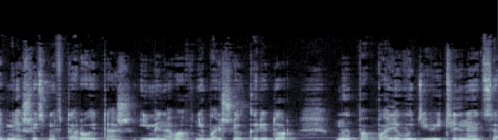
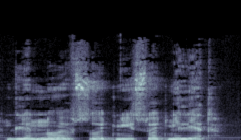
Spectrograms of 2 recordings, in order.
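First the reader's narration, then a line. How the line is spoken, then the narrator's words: Heavy sigh. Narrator (Russian): тяжело вздохнул вампир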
